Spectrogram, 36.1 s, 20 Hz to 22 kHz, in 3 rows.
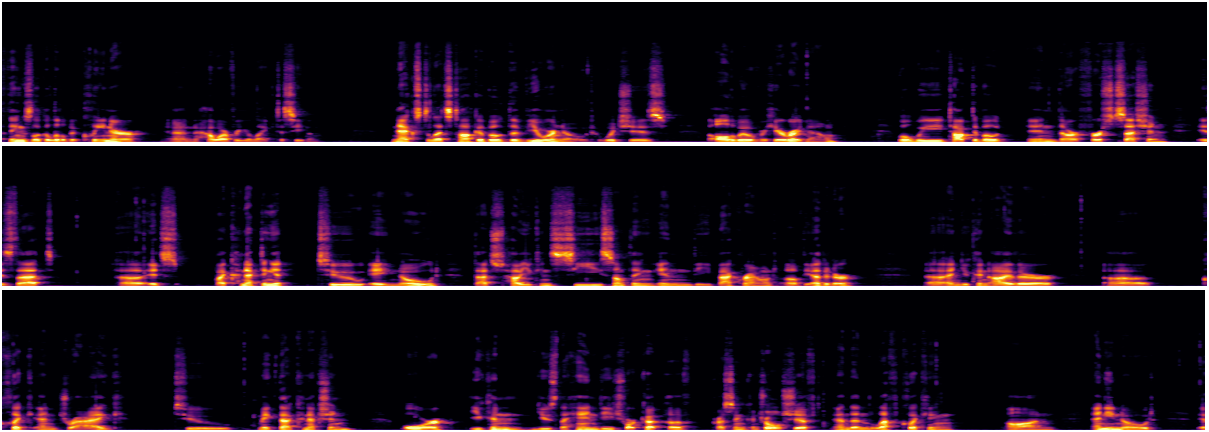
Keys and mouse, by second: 5.8-8.2 middle drag, 12.7-13.4 drag, 22.0-22.8 middle drag, 24.1 click, 25.4-26.5 drag, 33.3 ctrl+shift+click, 35.8 ctrl+shift+click.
